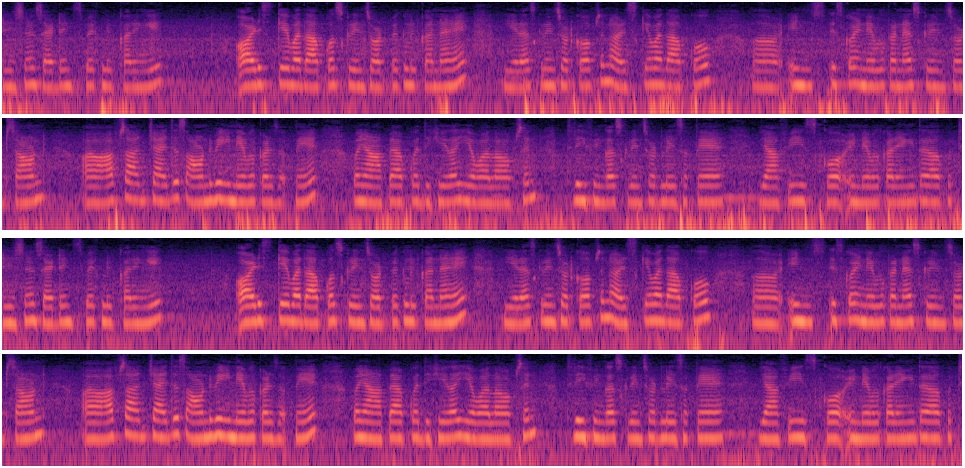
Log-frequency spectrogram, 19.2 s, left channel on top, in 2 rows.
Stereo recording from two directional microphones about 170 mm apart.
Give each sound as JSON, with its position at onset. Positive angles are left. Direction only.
{"t": 0.1, "sound": "a woman's voice", "side_deg": -15}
